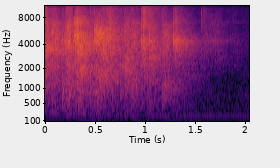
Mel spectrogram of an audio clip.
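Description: Small audience clapping, dying away over the last half-second.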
